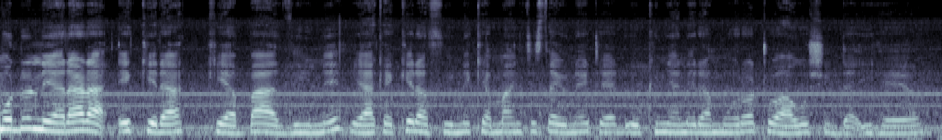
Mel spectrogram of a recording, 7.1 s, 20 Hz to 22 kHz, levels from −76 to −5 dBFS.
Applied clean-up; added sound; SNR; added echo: none; Engine; 11 dB; none.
